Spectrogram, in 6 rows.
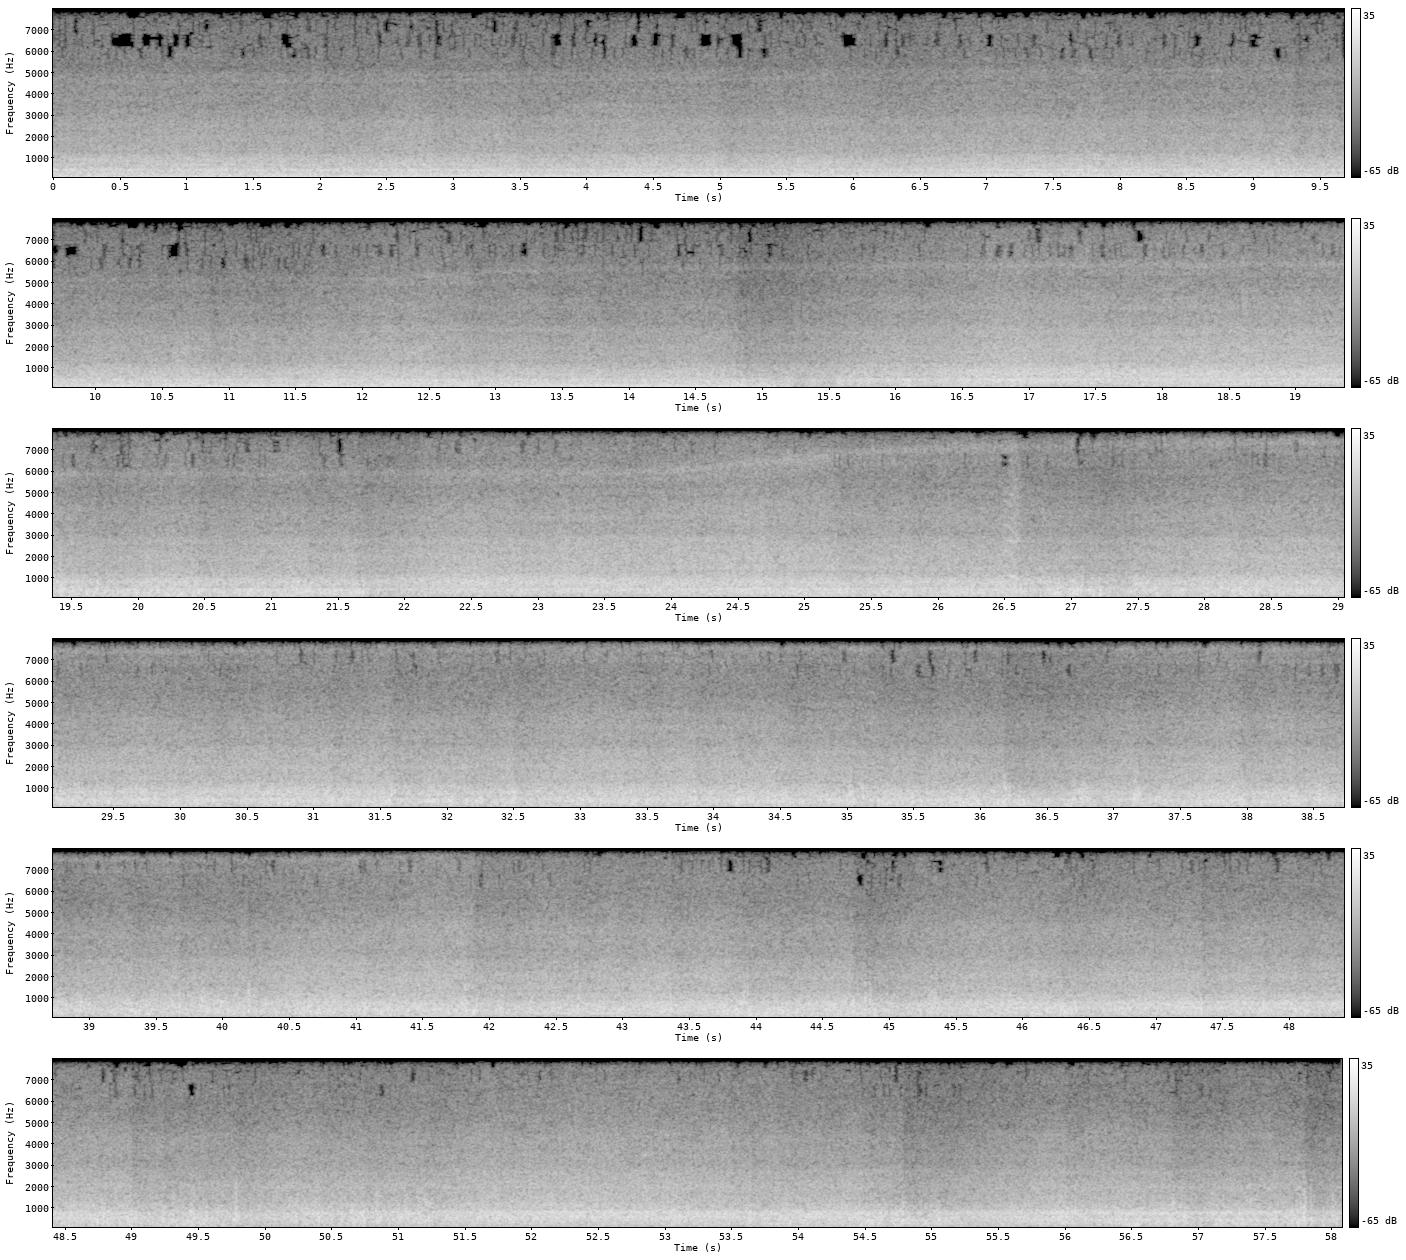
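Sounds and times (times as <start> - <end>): wheels rumbling on rails: 0.0 - 58.0.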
